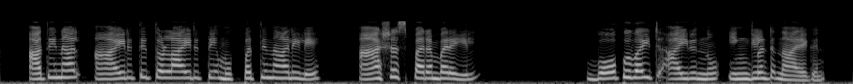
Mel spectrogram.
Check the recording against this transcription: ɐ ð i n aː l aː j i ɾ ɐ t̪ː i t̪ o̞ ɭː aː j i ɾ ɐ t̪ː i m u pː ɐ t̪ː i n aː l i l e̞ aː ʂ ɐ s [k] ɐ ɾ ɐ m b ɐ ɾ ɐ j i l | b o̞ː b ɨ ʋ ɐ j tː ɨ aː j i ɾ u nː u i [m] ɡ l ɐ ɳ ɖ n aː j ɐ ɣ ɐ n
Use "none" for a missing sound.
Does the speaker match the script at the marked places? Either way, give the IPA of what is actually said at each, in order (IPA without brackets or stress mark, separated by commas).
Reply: p, ŋ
